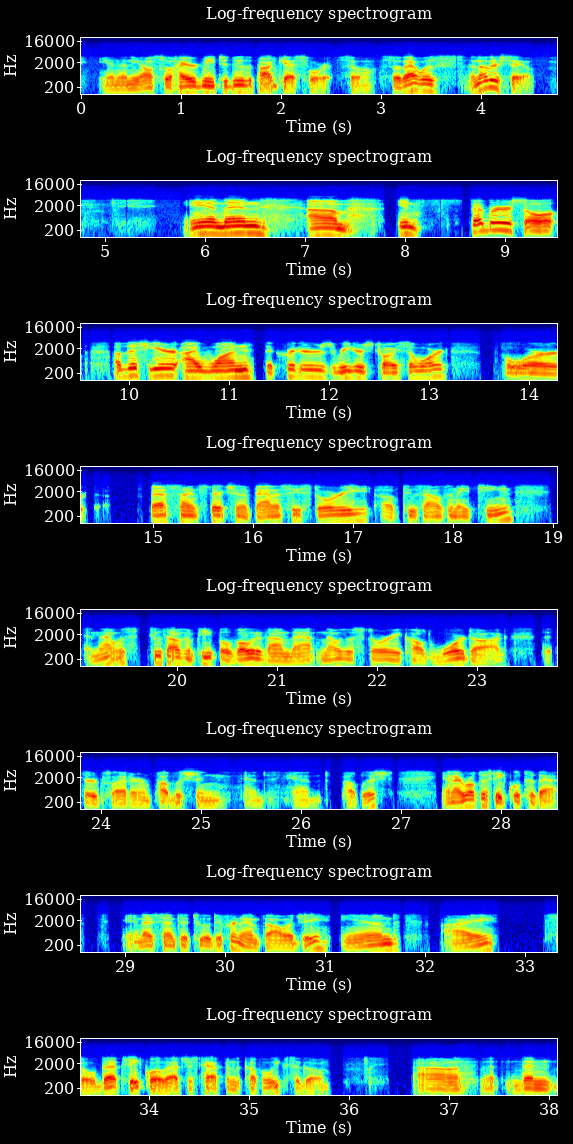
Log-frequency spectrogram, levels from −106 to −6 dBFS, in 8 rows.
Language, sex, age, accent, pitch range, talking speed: English, male, 50-69, American, 90-125 Hz, 155 wpm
